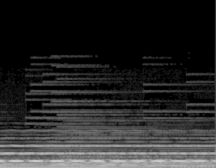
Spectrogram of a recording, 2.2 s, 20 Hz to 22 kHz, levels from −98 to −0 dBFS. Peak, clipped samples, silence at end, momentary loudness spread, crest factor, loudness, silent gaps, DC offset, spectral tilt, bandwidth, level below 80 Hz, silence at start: -14 dBFS; under 0.1%; 0 s; 1 LU; 10 dB; -25 LUFS; none; under 0.1%; -5.5 dB/octave; 11.5 kHz; -74 dBFS; 0 s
